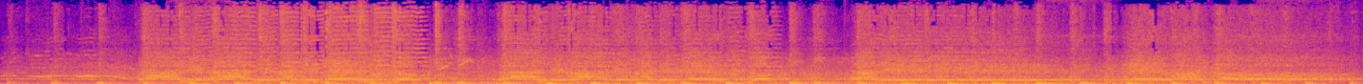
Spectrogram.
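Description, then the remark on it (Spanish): A large stadium crowd chants loudly and continuously, voices rising together in a steady rhythmic cadence with regular accented beats, sustained at full volume for the whole stretch without pause. “No, por más que le canten, dele, dele.”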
